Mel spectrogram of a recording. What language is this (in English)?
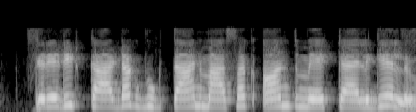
Maithili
